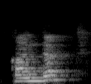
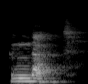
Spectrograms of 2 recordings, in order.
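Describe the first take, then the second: First: "conduct" as CON-duct, strong first syllable; stress on first syllable. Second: "conduct" as con-DUCT, strong second syllable; stress on second syllable. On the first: Teacher repeats the noun conduct, stressed on CON. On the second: Teacher repeats the verb conduct, stressed on DUCT. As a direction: slip over con, hit DUCT in "conduct". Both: Shown as a demonstration. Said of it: "The same way".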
